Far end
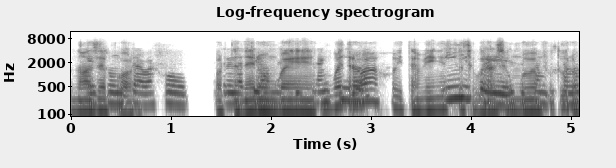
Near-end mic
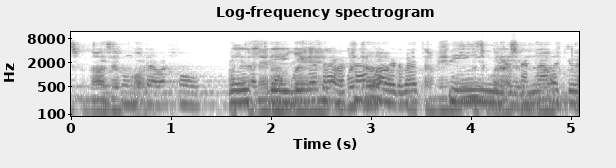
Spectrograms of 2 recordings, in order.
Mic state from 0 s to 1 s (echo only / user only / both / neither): echo only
